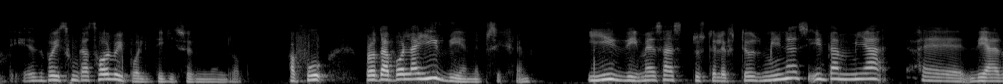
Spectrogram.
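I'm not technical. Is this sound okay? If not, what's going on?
No. Speex codec damage runs through the whole clip: this older internet-call format squeezes the speech so hard that too little detail survives, leaving it hoarse and noisy, with the top end replaced by a hiss-like fill.

Loud pops occur at 1.04 to 1.24 s, a double pop just before "πολιτικοί σε αυτόν τον", and at 5.94 to 5.96 s, a single pop before "μέσα στου τελευταίου μήνε". These sharp thumps sit on top of the speech, which continues underneath. The likely cause is a sudden electrical jolt from a plug, switch or static.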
